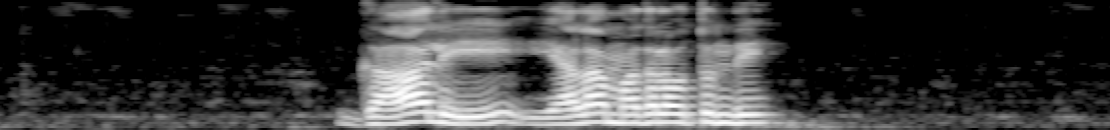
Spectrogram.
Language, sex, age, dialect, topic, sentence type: Telugu, male, 31-35, Telangana, agriculture, question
